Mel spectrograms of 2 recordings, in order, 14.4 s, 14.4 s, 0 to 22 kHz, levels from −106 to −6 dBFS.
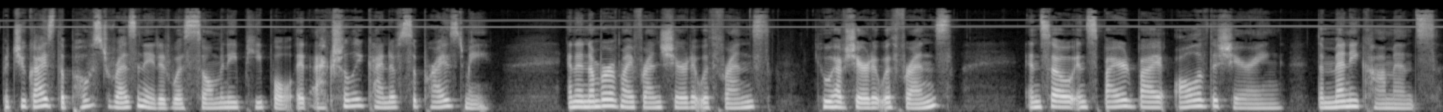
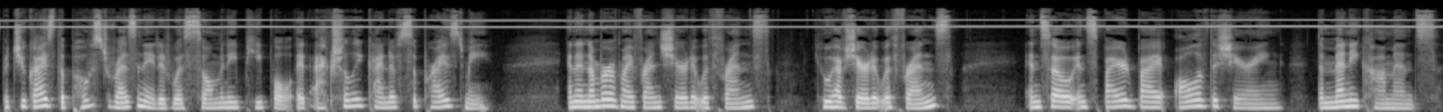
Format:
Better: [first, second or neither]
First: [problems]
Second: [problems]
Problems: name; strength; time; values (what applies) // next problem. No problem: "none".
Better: first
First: high-pitched whine; faint; throughout; 8 kHz, 25 dB below the speech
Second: high-pitched whine; loud; throughout; 8 kHz, 6 dB below the speech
